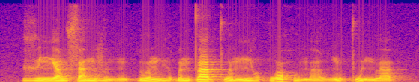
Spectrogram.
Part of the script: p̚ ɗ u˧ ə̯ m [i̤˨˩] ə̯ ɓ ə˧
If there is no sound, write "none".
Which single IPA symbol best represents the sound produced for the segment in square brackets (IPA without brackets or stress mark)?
i̤˨˩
